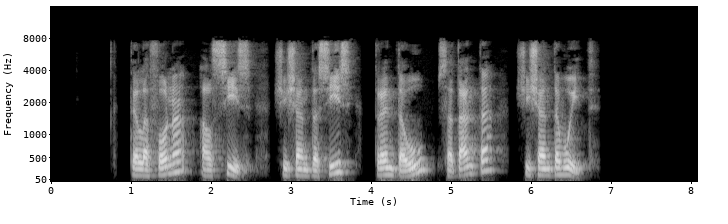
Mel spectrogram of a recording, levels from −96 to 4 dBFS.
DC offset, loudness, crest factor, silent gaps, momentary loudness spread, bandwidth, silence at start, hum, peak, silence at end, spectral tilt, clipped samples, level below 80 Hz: under 0.1%; -17 LUFS; 18 dB; 2.75-2.79 s, 3.90-4.04 s, 5.72-5.81 s; 8 LU; 8 kHz; 1 s; none; -2 dBFS; 1.3 s; -3 dB/octave; under 0.1%; -62 dBFS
